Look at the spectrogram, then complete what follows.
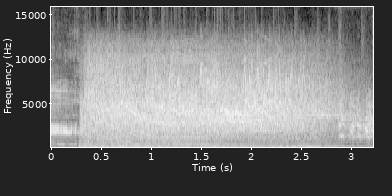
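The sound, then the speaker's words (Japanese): A time-space destruction shell being fired, with an explosion effect: a sharp onset swells into a loud, dense, rumbling roar that holds steady for about three seconds. “前段装填、時空破壊弾放て。”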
